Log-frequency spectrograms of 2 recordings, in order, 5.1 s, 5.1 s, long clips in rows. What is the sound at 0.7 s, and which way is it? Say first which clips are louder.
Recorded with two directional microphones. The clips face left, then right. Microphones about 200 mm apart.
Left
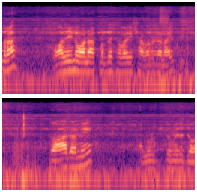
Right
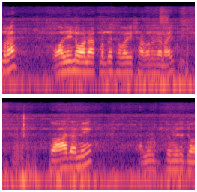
Speech: even; 5° right (ahead or behind).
